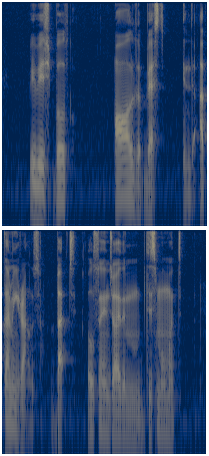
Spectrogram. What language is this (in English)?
English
